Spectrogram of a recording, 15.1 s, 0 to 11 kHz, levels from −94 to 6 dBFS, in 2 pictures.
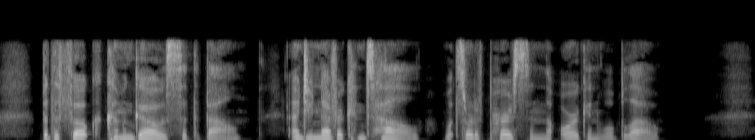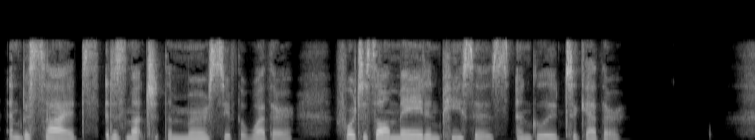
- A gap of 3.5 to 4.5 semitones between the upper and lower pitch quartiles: No, average, 2.8 semitones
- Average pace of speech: Yes, average, 165 wpm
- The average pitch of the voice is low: No, high, 235 Hz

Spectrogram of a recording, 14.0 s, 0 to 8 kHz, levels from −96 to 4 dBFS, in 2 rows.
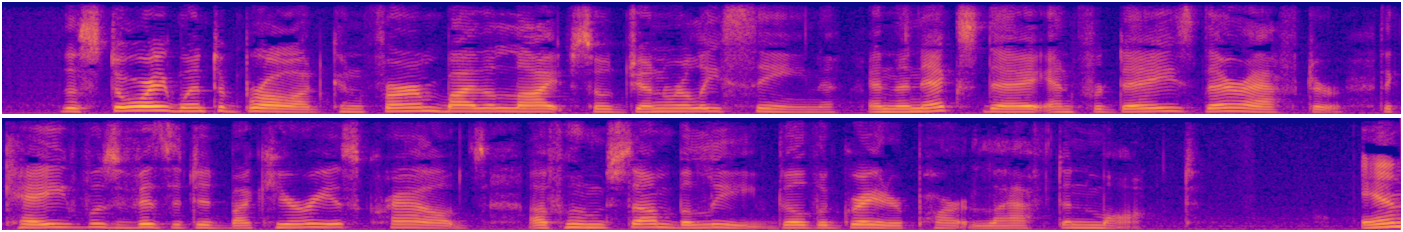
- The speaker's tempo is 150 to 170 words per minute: Yes, average, 160 wpm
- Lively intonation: No, average, 2.8 semitones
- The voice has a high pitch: Yes, high, 210 Hz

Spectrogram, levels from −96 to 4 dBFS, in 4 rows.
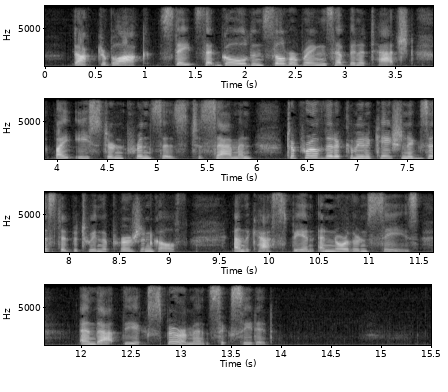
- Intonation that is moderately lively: Yes, average, 4.1 semitones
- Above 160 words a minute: No, average, 145 wpm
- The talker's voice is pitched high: Yes, high, 195 Hz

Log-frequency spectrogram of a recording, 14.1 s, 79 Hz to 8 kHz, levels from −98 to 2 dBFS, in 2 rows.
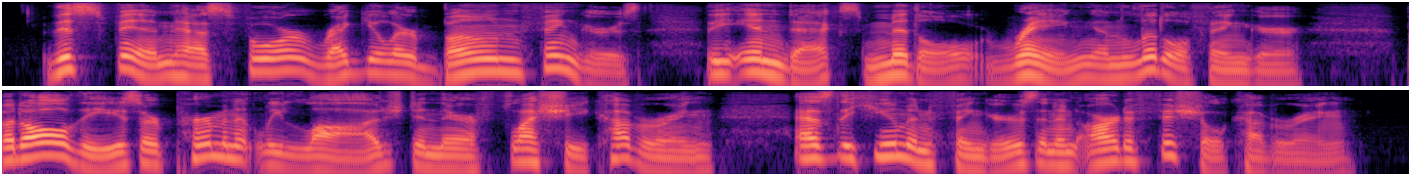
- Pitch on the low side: Yes, low, 130 Hz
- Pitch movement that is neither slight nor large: No, wide, 8.5 semitones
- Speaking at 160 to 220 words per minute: No, slow, 135 wpm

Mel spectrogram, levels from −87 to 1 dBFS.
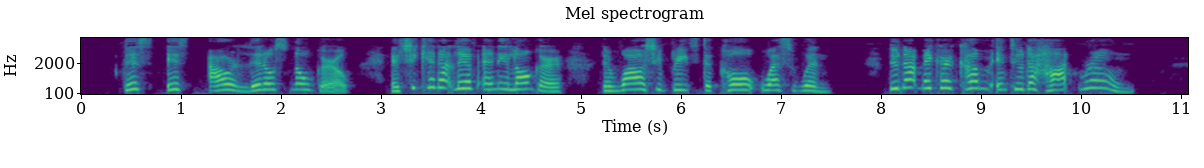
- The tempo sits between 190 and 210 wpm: No, average, 155 wpm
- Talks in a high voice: Yes, very high, 295 Hz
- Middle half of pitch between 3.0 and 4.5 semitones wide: No, average, 5.1 semitones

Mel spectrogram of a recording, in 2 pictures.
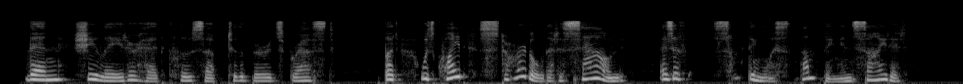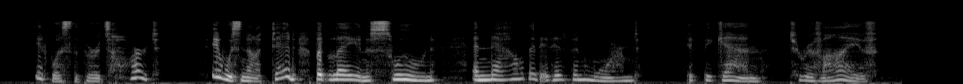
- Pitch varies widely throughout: Yes, wide, 6.4 semitones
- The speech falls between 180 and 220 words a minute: No, average, 155 wpm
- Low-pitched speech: No, high, 190 Hz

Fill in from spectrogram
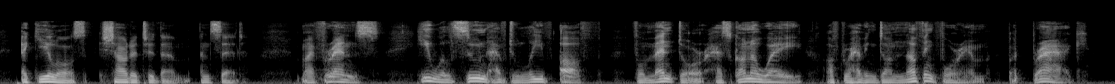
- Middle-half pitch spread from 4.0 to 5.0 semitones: Yes, average, 4.6 semitones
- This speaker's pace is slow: No, average, 150 wpm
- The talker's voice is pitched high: No, low, 100 Hz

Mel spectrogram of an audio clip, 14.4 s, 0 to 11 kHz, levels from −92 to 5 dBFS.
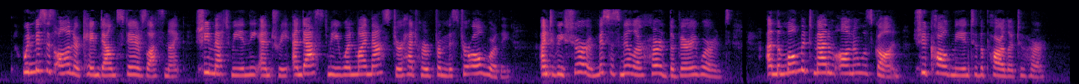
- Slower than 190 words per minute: No, fast, 205 wpm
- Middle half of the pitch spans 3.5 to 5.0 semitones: Yes, average, 4.0 semitones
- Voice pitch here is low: No, very high, 265 Hz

